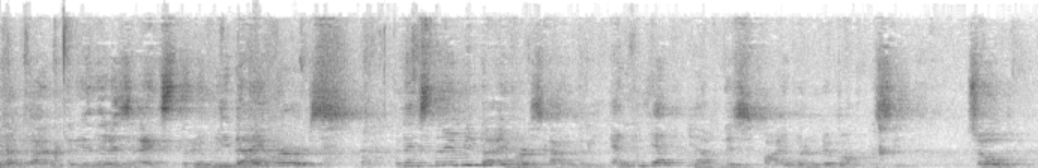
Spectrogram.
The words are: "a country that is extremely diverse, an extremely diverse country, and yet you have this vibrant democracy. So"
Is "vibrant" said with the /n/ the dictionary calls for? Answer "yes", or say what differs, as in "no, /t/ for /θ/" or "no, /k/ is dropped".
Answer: no, /n/ is dropped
